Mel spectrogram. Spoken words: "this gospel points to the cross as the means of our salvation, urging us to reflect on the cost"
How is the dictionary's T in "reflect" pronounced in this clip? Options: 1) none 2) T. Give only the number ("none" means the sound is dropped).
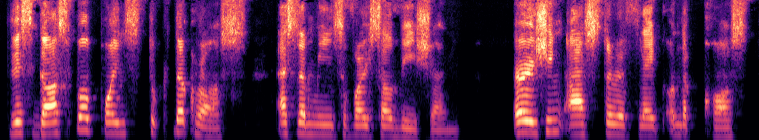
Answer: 2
